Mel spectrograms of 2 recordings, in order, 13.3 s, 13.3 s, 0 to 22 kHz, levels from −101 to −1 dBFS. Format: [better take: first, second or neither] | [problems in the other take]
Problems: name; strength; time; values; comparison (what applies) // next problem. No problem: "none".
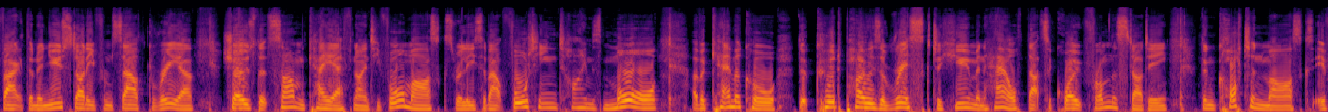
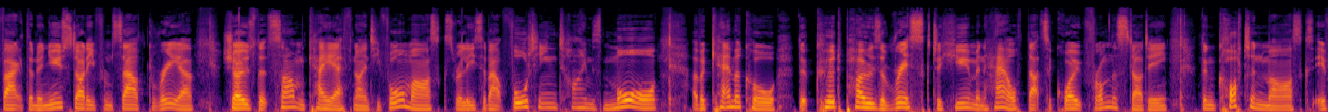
second | distortion; slight; 10 dB below the speech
